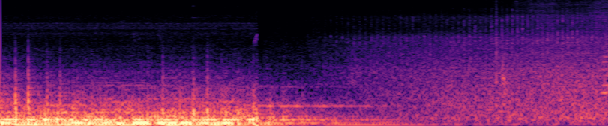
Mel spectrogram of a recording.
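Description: A loud, deep rumble with a low steady hum, dropping away sharply about two seconds in to a faint, even background noise.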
